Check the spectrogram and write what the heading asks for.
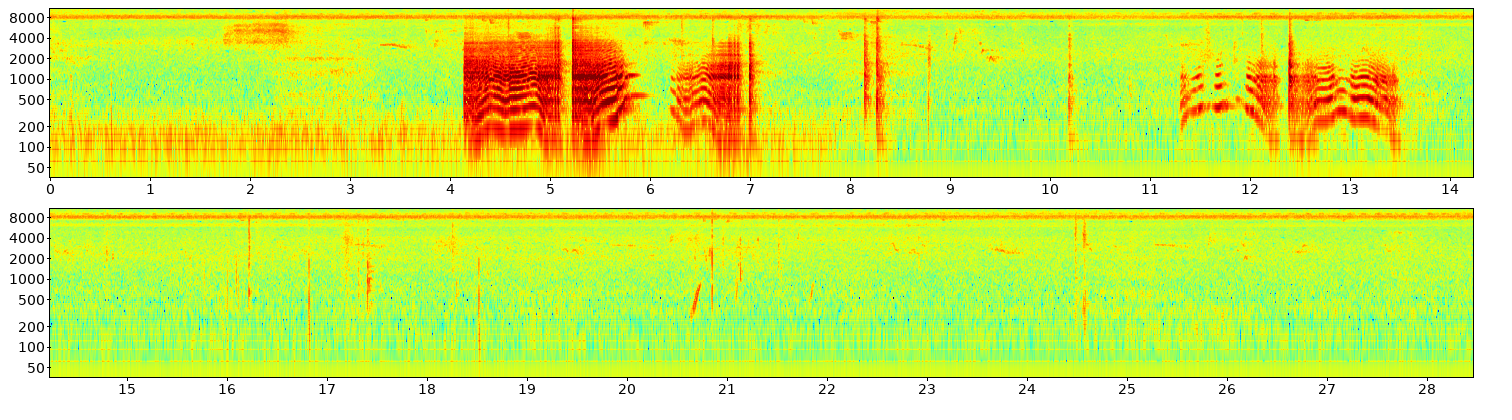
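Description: Low animal calls in two bouts: a long call and a shorter one about four seconds in, then a quick run of three or four short notes that rise and fall in pitch about twelve seconds in.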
